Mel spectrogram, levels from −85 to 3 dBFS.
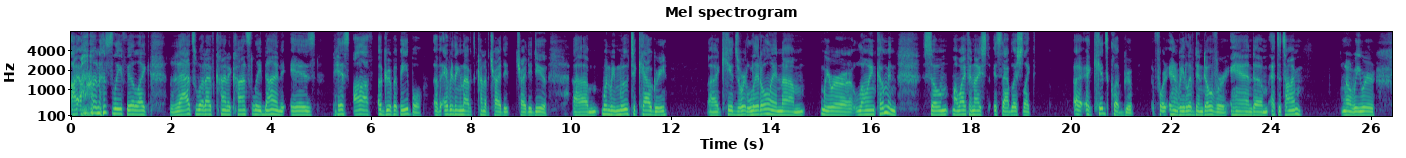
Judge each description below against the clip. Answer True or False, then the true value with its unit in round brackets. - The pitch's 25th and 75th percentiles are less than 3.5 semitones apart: True (3.0 semitones)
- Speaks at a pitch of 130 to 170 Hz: True (140 Hz)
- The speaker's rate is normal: True (170 wpm)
